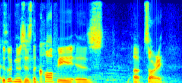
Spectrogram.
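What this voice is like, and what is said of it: Put-on British accent. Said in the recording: “I don't know why I'm doing a British accent at the moment... you're just copying me”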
